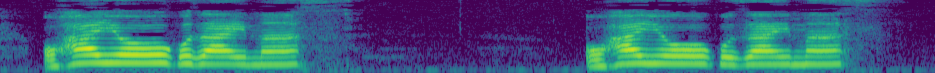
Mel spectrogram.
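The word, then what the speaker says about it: おはよう: 자, 이 하 발음은요, 자, 우리나라 사람들은 보면 입이 앞으로 몰리면서 긴장을 하지 않으면은, 오하요, 오하요처럼 이 하음의 H 자음이 약해져가지고요, 와처럼 발음될 때가 있어요. 그래서 긴장을 하셔서요, 오하요, 하 발음이 또렷하게 들리도록 발음을 해주셔야 되고요.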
